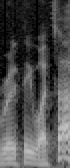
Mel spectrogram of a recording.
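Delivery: ordinary delivery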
